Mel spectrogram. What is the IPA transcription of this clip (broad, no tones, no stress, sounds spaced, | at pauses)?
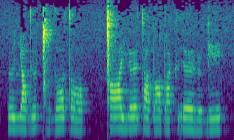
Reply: ɵ ʎ ɑ d̪ ɵ ɡ͡ǀ ɔ d̪ ɔ t ɔ | ǀ ɑ j œ t o dˤ o dˤ ɵ k r œ ɳ ɵ ɡ e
